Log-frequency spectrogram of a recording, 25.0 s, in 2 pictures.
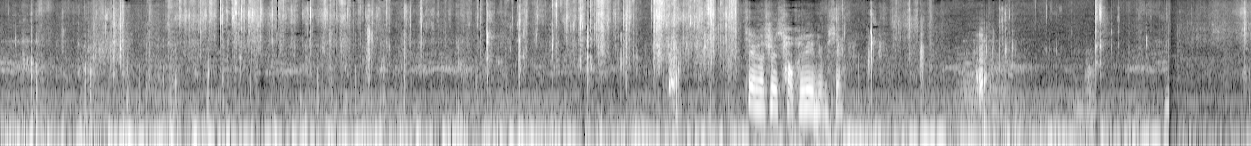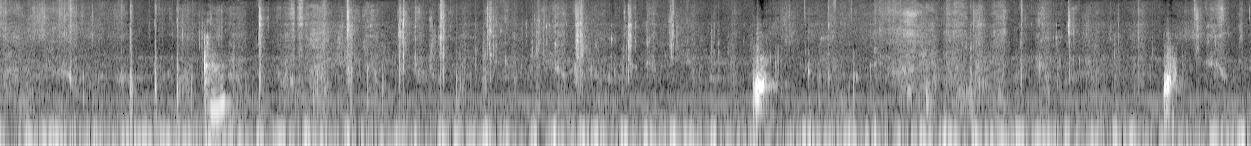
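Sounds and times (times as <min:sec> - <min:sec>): wet chewing of fruit: 0:00.0 - 0:25.0
mouth clicks and smacks: 0:24.2 - 0:24.4.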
